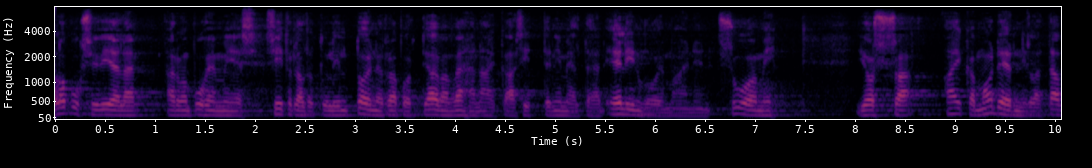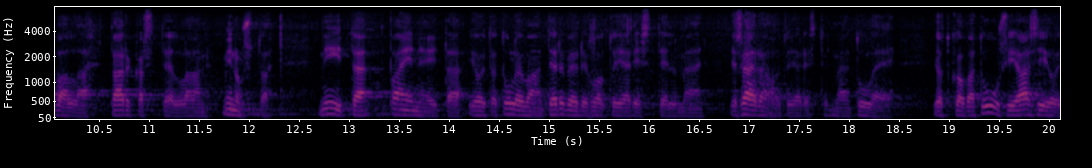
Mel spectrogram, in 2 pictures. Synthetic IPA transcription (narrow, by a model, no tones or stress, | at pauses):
lopuksiʋielæ | ɑrʋompuhemːiessit̪rɑlt̪ɑt̪ulint̪oinerrɑport̪ːiɑiʋɑʋʋæhænɑikɑ̰ːsit̪ːenimelt̪æːnelinʋoimɑinensuomi | josːɑɑikɑmodernilːɑt̪ɑʋɑlːɑt̪ɑrkɑst̪ḛlːɑːnminust̪ɑ | niːt̪æpɑineit̪ɑjoit̪ɑt̪uleʋɑːnt̪erʋeydehuolt̪ojærjest̪elmæːn | jɑsɑirɑːhoit̪ojærjest̪elmæːnt̪uleː | jot̪kɑoʋɑt̪uːsiɑɑsioi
